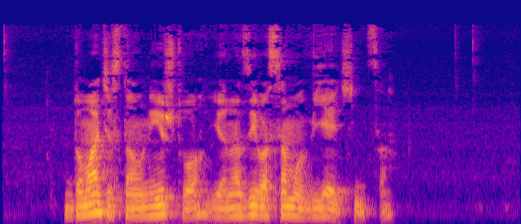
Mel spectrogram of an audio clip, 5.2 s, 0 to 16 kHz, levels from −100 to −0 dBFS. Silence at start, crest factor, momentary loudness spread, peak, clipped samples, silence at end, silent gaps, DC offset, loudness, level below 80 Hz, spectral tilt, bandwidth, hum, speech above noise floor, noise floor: 0.65 s; 22 dB; 17 LU; -2 dBFS; under 0.1%; 1.3 s; none; under 0.1%; -23 LUFS; -46 dBFS; -5.5 dB/octave; 11.5 kHz; none; 46 dB; -69 dBFS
